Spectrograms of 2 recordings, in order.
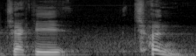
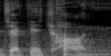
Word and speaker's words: Jackie Chan: protect correct pronunciation uh there's so many Jackie Chun John in China they call me Jackie Chun and some people call me a Jackie Chan all right check the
